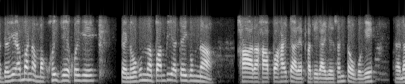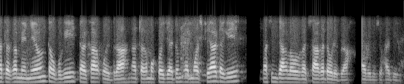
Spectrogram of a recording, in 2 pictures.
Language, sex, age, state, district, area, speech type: Manipuri, male, 45-60, Manipur, Kangpokpi, urban, conversation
